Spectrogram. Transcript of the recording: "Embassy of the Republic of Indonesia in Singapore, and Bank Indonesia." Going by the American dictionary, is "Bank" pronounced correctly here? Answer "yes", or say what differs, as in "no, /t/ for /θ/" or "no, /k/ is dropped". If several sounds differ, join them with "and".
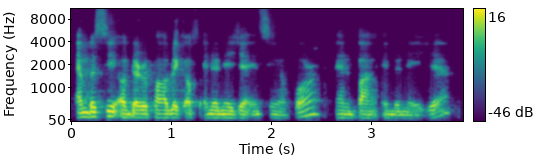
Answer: no, /k/ is dropped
